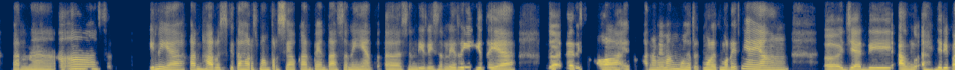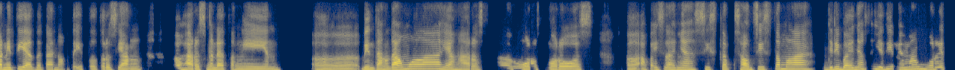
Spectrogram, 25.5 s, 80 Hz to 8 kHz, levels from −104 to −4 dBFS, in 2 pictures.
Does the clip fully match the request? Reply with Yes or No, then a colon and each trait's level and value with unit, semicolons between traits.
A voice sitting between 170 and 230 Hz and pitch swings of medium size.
Yes: medium, 185 Hz; average, 3.2 semitones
